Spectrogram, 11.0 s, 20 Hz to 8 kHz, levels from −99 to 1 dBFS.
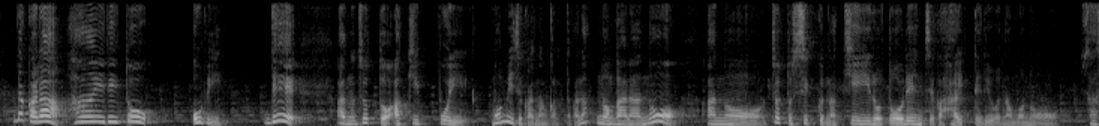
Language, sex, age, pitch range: Japanese, female, 40-59, 175-290 Hz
